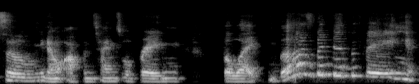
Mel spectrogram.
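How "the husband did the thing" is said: mock complaining wife. Mocking complaint about husband.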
